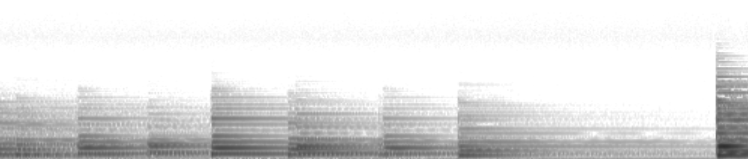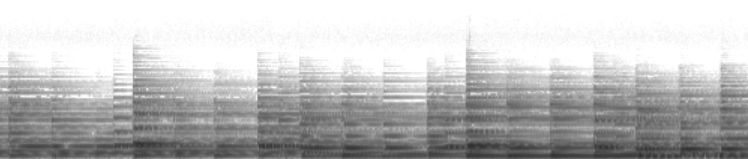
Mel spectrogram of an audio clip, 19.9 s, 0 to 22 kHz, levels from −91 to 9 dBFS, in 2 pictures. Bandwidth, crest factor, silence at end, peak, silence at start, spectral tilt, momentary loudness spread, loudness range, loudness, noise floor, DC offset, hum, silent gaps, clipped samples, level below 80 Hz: 3.9 kHz; 18 dB; 0 s; -2 dBFS; 0 s; -11 dB/octave; 20 LU; 19 LU; -18 LUFS; -60 dBFS; under 0.1%; none; none; under 0.1%; -42 dBFS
